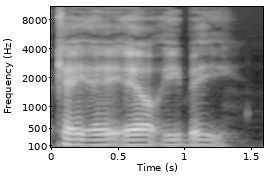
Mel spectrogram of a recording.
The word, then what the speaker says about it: Kaleb: I said, yeah, Kaleb. I said, and how do you say it? She said, Aleb. I said, ma'am, do you think it's like knife? The K silent?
